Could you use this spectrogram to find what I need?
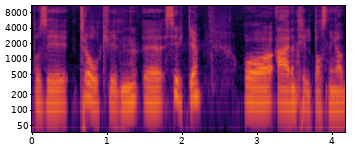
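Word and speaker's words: Kirke: Eh, jeg klarer ikke helt å uttale det. – Sirke? – Sirke! Å, oh, det, eh, det, er riktig uttale.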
